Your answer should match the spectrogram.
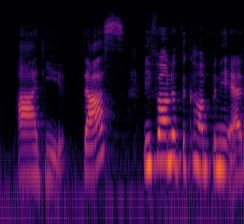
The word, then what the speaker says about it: Adidas: this one so yeah Americans say Adidas but Australia's always say Adidas hence where when I heard Americans say this for the first time I didn't understand at all what they were referring to because they usually pronounce it Adidas and in Germany we say Adidas Adidas Adidas but also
